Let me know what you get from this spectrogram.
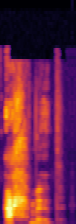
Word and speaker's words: Ahmed: some Arab kids who would tell me that I was saying my name the wrong way. They'd be like, "Actually, your name is Ahmed," and I'd be like, Oh God, that's what I was saying.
